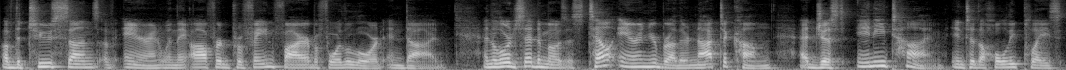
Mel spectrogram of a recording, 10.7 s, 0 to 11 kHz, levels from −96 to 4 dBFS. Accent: American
